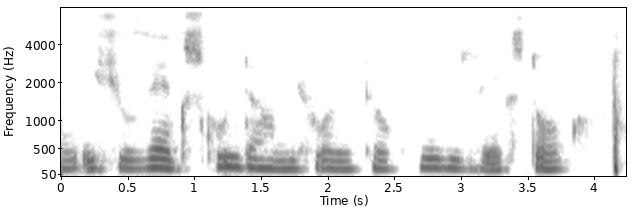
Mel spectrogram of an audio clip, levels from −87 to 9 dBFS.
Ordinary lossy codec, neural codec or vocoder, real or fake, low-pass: none; codec, 16 kHz, 4 kbps, X-Codec, WavLM features, trained on Multilingual LibriSpeech; fake; 7.2 kHz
